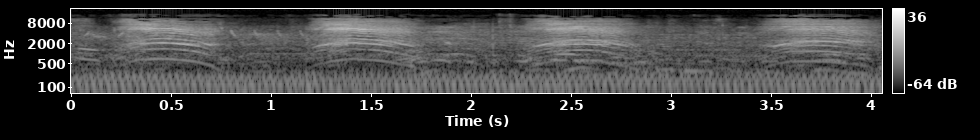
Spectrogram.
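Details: Four arched, rising-and-falling mewing cries, roughly one per second, come from tiger cubs left by their mother at Taigan lion park, Belogorsk, Crimea. There is low mechanical hum and faint talk.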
